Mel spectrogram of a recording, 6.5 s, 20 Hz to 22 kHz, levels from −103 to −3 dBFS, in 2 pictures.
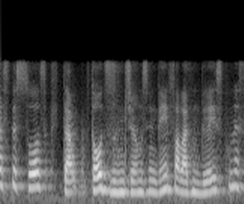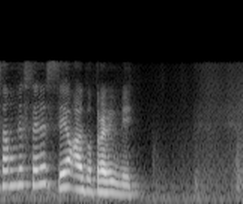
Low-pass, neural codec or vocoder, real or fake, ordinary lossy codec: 7.2 kHz; codec, 16 kHz, 0.5 kbps, FunCodec, trained on Chinese and English, 25 frames a second; fake; none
